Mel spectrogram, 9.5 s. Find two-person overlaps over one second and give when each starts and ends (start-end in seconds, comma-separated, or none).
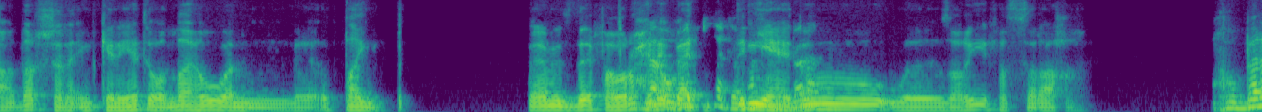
4.8-6.2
